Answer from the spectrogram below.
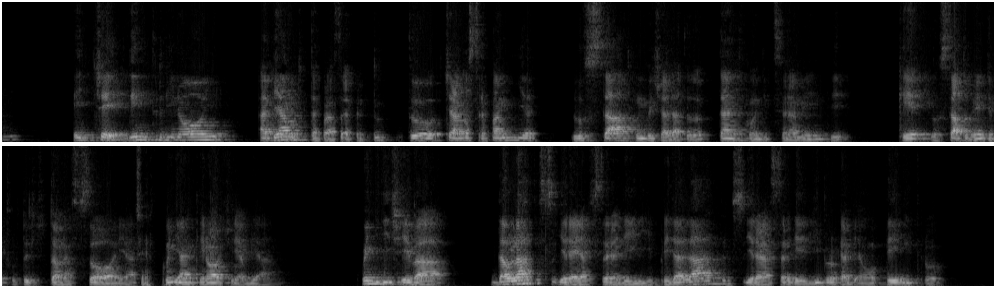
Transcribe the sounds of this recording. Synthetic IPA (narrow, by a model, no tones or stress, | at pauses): et͡ʃɛd̪ːent̪ɾod̪inoj | abːjaːmot̪u̥t̪ːakwelast̪ɔɾjapeɾke̥t̪ːut̪ːot͡ʃɛlanɔst̪ɾafamiʎːa | lost̪aːt̪okomuŋkwet͡ʃiad̪ːaːt̪ot̪ant̪ikond̪it̪sːjonament̪i | kelost̪aːt̪oːvjament̪eɛfɾut̪ːod̪it̪u̥t̪ːaunast̪ɔːɾjat͡ʃkwind̪iaŋkenɔt͡ʃiabːjaːmo | kwind̪id̪it͡ʃeːva | d̪aunlaːt̪ost̪ud̪jeɾɛjlast̪ɔːɾjad̪ejliːbɾid̪alːalt̪ɾost̪ud̪jeɾɛjlast̪ɔːɾjad̪elːiːbɾokeabːjaːmod̪ent̪ɾo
